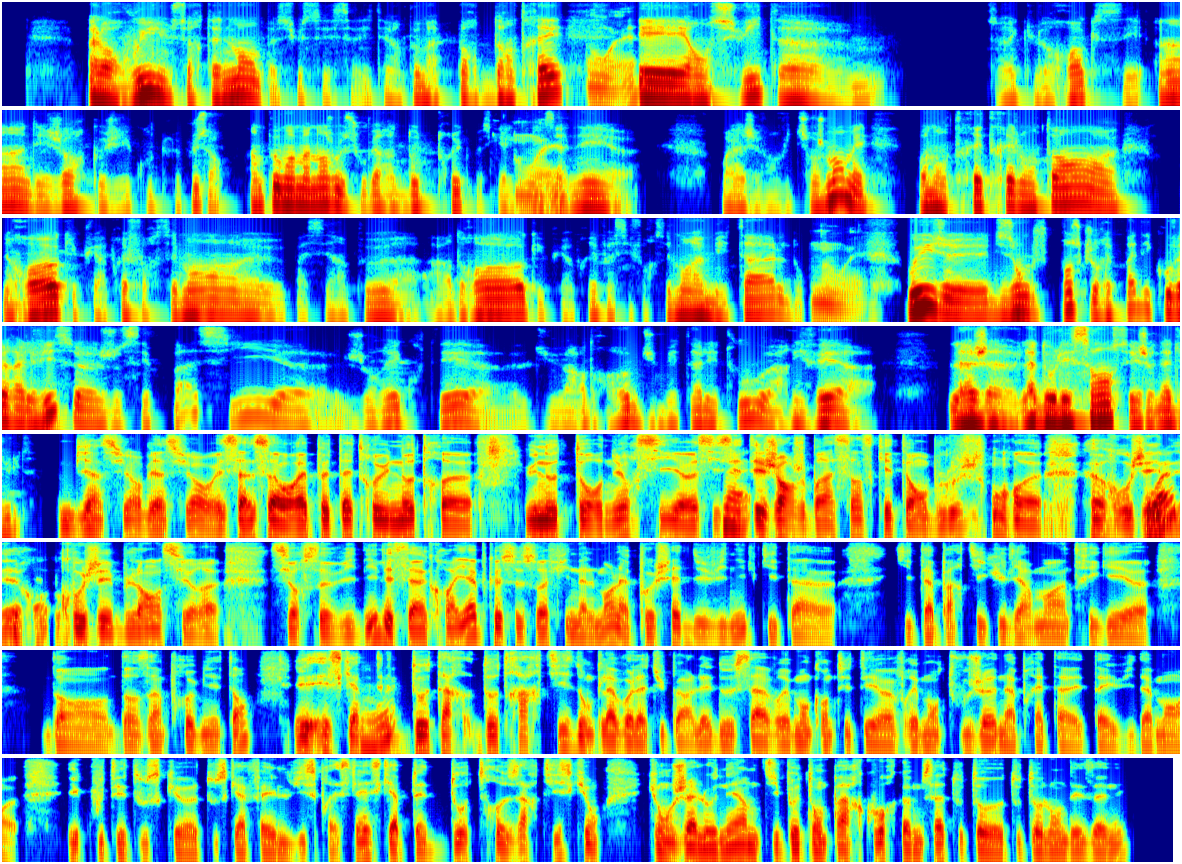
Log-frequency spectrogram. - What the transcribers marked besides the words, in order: other background noise; laughing while speaking: "blouson, heu"
- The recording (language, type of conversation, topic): French, podcast, Quelle chanson t’a fait découvrir un artiste important pour toi ?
